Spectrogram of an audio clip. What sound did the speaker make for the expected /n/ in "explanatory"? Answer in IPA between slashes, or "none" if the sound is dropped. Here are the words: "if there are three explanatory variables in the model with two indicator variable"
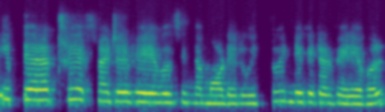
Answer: none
